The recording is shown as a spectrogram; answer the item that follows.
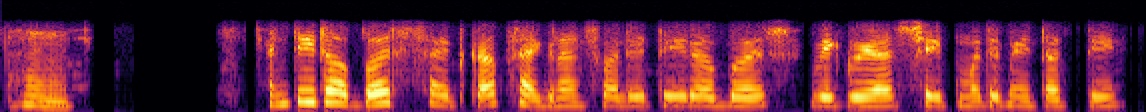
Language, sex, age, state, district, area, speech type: Marathi, female, 30-45, Maharashtra, Kolhapur, rural, conversation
